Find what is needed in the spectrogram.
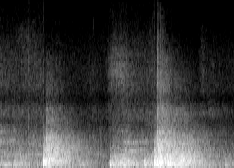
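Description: Heavy thuds of bodies hitting a wrestling ring's mat, three in about a second, each ringing out in the hall.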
